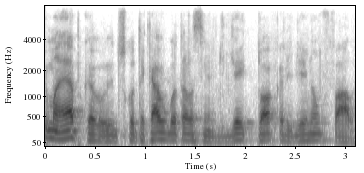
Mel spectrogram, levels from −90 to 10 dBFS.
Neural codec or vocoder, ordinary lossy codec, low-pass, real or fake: codec, 44.1 kHz, 7.8 kbps, DAC; Opus, 16 kbps; 7.2 kHz; fake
